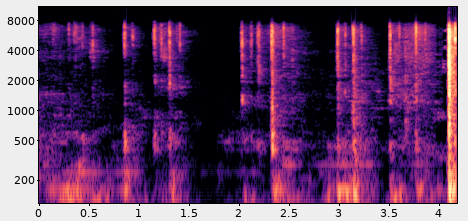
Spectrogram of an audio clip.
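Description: Bursts of quick, close keystrokes on a computer keyboard, typed in short irregular runs separated by brief pauses, with one sharper key hit at the end, quiet and with no talking.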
